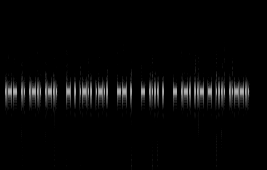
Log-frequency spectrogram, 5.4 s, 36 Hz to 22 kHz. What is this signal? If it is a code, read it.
Morse code, heard as a keyed tone, about 46 wpm, 700 Hz. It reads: WILL TELL ME THE TRUTH?
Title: Sentences from Top 1000 Words - Review Part 3 - 45wpm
